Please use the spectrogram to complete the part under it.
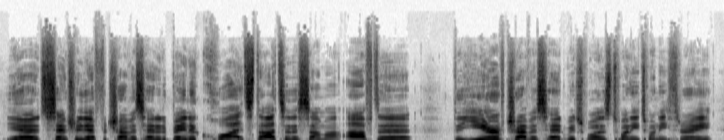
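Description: A man's voice: mid-range voice, normal speed, smooth, no echo. A man with an Australian accent hosting sports talk radio in a conversational style on a close studio mic. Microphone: close studio broadcast microphone.

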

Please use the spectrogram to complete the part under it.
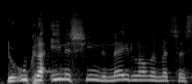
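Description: A man's voice: high voice, fast, warm tone. A man reading a news article aloud and mocking it with sarcastic, sweary commentary.

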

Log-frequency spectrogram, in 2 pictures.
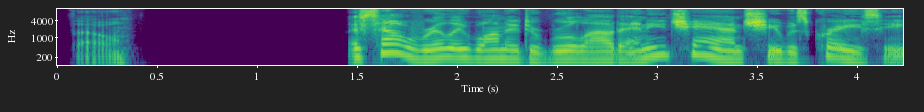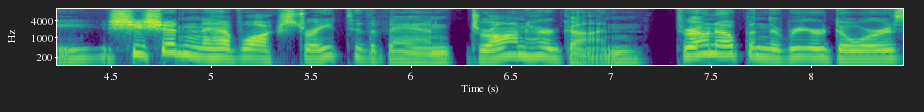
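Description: An audiobook narrator reads a scripted story in an even, steady manner, her voice lowish. The sound is clean studio audio with no room sound.

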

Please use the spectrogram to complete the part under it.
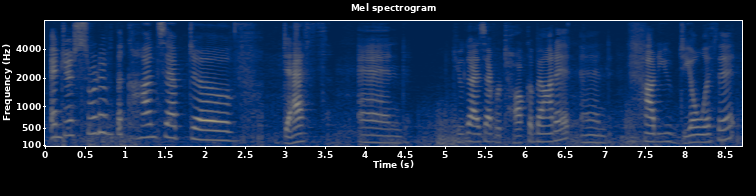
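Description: A woman hosting a casual group discussion and gently prompting others with follow-up questions. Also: on the low side, a little hiss or hum, low-quality recording. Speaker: group facilitator and host.

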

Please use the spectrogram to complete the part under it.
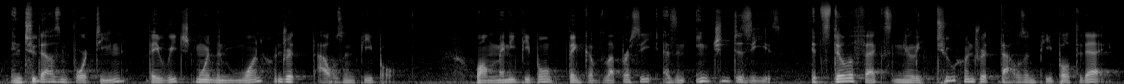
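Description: A man hosting a podcast, reading scripted narration in a steady, even way. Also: on the low side. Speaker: podcast host.

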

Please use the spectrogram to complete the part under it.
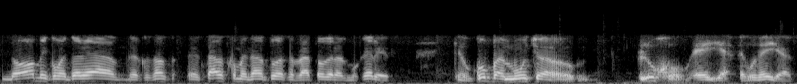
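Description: A man's voice: mid-range voice, moderate pace, gravelly. Rambling male caller on a tinny phone line. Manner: rambling complaint, keeps saying maestro. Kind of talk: phone-in comment.

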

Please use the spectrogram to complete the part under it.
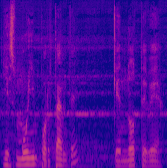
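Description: A man's voice: mid-range voice, unhurried. Man telling an eerie story. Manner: animated, checks in with the listener. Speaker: guest storyteller. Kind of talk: conversational storytelling. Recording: music playing under the voice.

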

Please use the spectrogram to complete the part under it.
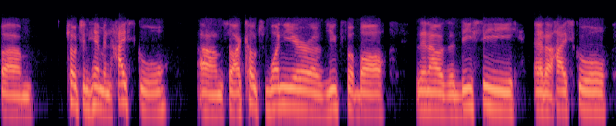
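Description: A man's voice: medium pitch, dry recording. A middle-aged man from Indiana, a football coach, answering interview questions in an earnest, hesitant way with many fillers. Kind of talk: casual interview. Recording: dry, phone-like remote line.

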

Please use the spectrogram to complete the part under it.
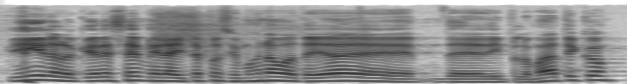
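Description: Host: Venezuelan man, Venezuelan Spanish, fairly high voice, teasing and profane, casual podcast banter. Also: fast. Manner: joking, swears freely, laughs.

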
